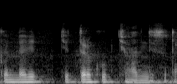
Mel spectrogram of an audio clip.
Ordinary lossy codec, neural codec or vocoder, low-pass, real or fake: MP3, 48 kbps; none; 7.2 kHz; real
